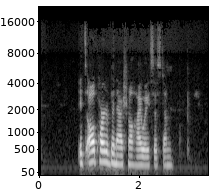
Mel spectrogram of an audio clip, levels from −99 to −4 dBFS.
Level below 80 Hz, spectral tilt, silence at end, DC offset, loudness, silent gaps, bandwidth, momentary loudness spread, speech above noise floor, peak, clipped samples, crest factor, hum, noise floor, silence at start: -70 dBFS; -6 dB/octave; 0.75 s; under 0.1%; -21 LUFS; none; 14.5 kHz; 17 LU; 50 dB; -4 dBFS; under 0.1%; 20 dB; none; -71 dBFS; 0.8 s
